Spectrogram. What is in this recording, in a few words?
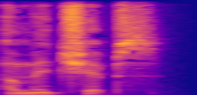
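"amidships", English, British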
